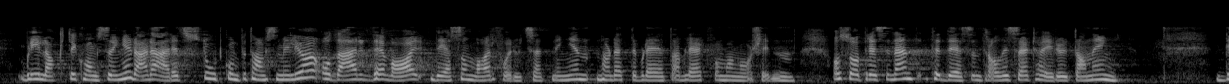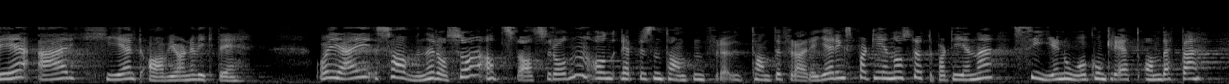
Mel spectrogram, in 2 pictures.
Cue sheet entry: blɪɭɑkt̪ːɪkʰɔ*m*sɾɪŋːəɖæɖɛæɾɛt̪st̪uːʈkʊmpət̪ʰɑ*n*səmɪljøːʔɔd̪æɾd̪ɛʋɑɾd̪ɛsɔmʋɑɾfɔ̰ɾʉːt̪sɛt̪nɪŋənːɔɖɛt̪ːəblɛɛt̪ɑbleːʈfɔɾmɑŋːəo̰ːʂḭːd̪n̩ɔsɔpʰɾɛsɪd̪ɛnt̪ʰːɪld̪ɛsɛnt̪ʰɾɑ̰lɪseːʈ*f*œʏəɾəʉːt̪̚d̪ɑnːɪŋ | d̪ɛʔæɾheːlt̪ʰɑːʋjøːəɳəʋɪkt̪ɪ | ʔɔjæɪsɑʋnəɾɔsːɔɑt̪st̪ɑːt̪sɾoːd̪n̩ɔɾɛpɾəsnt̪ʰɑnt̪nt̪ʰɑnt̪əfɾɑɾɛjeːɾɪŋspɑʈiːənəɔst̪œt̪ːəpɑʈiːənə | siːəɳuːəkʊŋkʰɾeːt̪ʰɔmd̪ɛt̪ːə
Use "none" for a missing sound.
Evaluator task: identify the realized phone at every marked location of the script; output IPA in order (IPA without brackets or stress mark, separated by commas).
ŋ, ŋ, h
